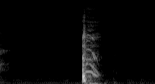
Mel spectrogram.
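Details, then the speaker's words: Mysterious cough during a podcast recording that annoys a host, who complains about the noise; one person denies coughing. "marah-marah karena terganggu suara batuk yang misterius."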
